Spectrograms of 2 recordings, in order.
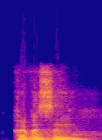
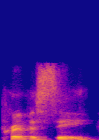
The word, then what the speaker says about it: privacy: long eye pronunciation and number four privacy privacy i love the way that you guys pronounce this word privacy uh but in the u.s we say privacy privacy private privacy i actually say privacy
